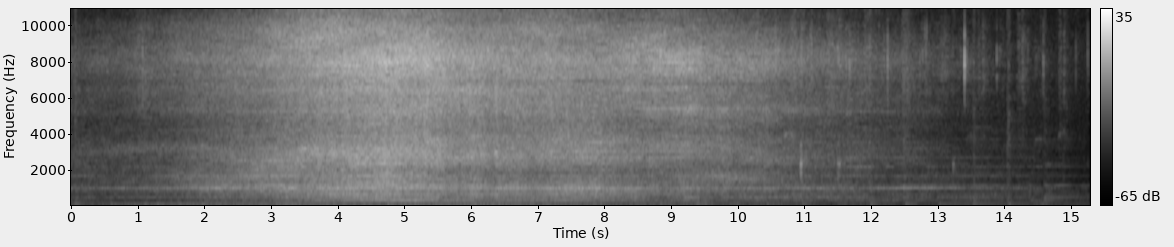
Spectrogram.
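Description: An airplane passing overhead: a broad rushing noise that swells over the first few seconds, peaks about five seconds in, then slowly fades.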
